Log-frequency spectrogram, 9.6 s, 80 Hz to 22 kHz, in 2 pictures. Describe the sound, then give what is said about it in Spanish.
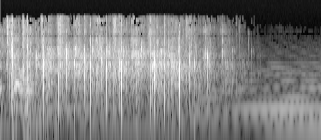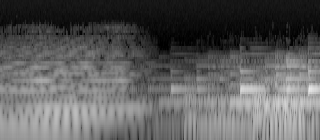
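A burst of lively applause as speaker and audience applaud one another at the close of a session of the BBVA program Aprendemos Juntos 2030, many hands clapping densely for a few seconds, then fading out as sustained tonal music takes over. “Nos aplaudimos entre todos, ¿les parece?”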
